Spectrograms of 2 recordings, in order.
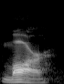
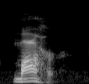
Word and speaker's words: Maher: No, it's not pronounced Maher. It's pronounced Maher. – Right. Like, I'm going to martyr you after the show.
